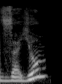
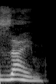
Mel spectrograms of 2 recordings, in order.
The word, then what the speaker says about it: заем: Если вы хотите сделать заем, то запомните. В именительном и винительном падежах это слово следует произносить именно так – «заем», но никак не «займ», что часто можно услышать.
